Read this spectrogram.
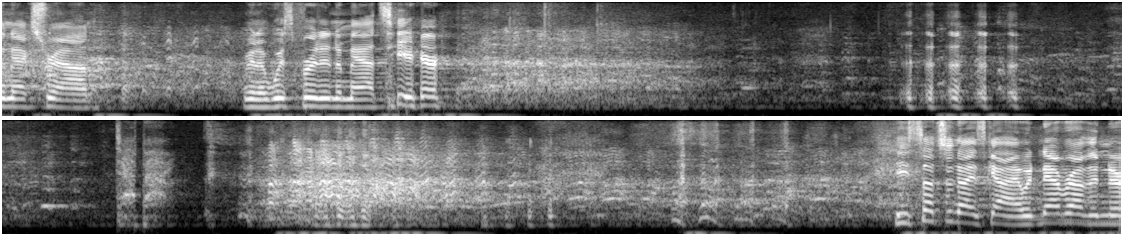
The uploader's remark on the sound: Live from the Gramercy Theatre in New York City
